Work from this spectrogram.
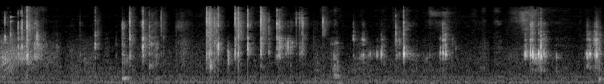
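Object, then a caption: Plastic underside of a toy car. Long acrylic nails tap and scratch the black ribbed plastic underside of a yellow die-cast Beetle model lying upside down, with metal axles. Many sharp, bright clicks and dry scratchy rasps come in irregular bursts, each dying away almost instantly, with a faint ringing tick near 1.6 kHz and almost no low end.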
